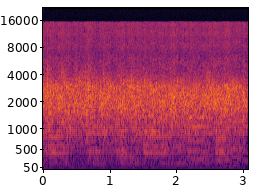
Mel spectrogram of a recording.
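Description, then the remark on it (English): A small gathered audience claps steadily and densely at the end of a reading of the musical Carrie, as the cast take a bow and their names are shouted out. Cheering and whooping voices mix into the applause, holding at an even, fairly loud level throughout. “At the end of the reading, there is rapturous applause.”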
